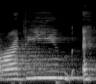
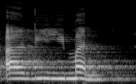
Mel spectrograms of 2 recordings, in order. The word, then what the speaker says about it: alim: Dibaca alim, tidak dibaca aliman.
